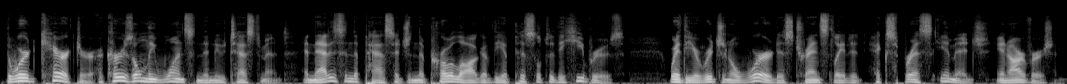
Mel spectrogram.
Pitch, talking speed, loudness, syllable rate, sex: 105 Hz, 200 wpm, -20 LUFS, 6.0 syllables/s, male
